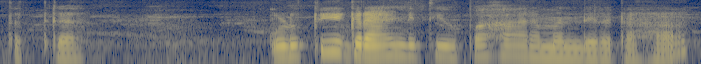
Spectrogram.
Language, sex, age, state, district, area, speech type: Sanskrit, female, 60+, Maharashtra, Mumbai City, urban, spontaneous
